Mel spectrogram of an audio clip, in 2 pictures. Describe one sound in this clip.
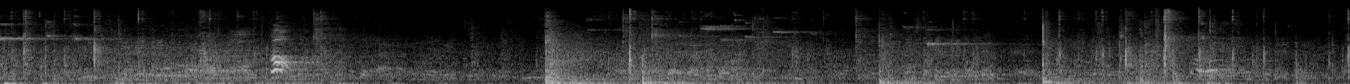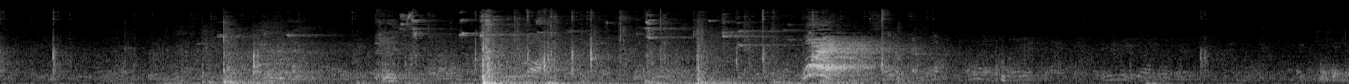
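A ping-pong ball clicks sharply against paddles and a table in a large echoing hall.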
